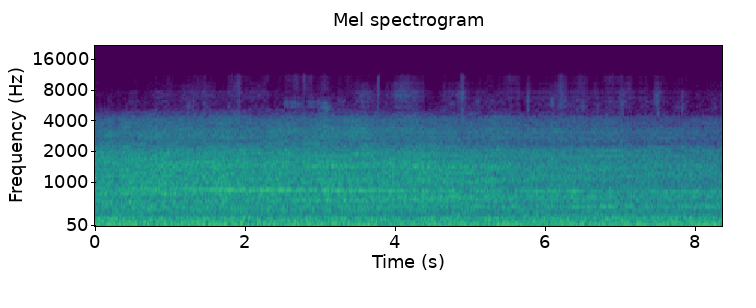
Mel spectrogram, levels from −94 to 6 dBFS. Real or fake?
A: real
